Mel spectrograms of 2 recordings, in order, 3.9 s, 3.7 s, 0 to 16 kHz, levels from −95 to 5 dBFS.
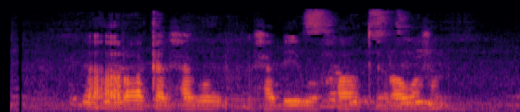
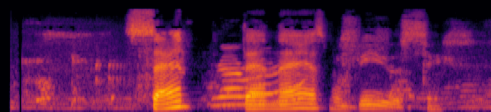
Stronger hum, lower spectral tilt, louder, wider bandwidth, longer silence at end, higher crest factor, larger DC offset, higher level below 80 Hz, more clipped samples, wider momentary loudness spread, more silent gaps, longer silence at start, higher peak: neither; about the same, -5 dB/octave vs -4.5 dB/octave; second, -32 LUFS vs -21 LUFS; about the same, 11.5 kHz vs 11.5 kHz; about the same, 0 s vs 0 s; about the same, 20 dB vs 22 dB; neither; about the same, -70 dBFS vs -70 dBFS; neither; second, 13 LU vs 20 LU; neither; about the same, 0.05 s vs 0.1 s; second, -12 dBFS vs 0 dBFS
